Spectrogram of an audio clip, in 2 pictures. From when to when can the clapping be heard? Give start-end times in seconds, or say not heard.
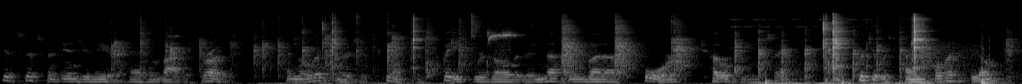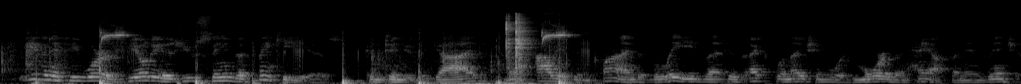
0.9-10.9.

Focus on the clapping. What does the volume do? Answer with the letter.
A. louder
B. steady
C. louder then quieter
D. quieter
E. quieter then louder
C.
